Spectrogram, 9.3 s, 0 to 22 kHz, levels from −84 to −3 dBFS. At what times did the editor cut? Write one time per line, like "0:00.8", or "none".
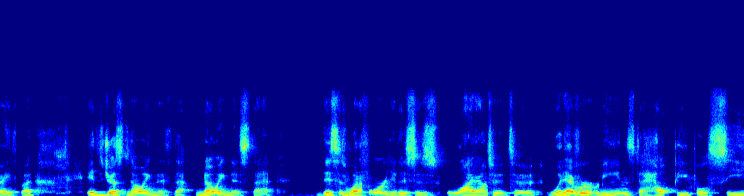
0:01.6
0:03.6
0:04.5
0:05.0
0:06.1
0:06.8
0:07.5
